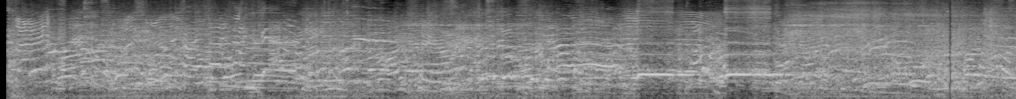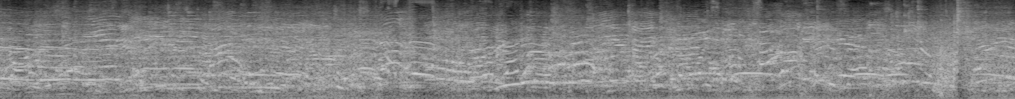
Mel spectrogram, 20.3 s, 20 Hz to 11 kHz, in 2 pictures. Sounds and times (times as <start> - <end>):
Crowd: 0.1 - 20.3.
